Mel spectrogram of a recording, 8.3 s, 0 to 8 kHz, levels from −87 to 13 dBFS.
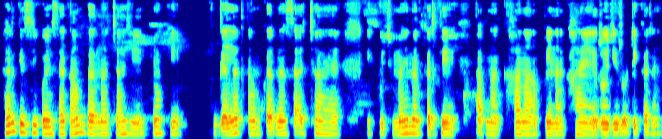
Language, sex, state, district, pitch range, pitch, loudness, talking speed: Hindi, male, Uttar Pradesh, Etah, 125-140 Hz, 135 Hz, -18 LUFS, 165 wpm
